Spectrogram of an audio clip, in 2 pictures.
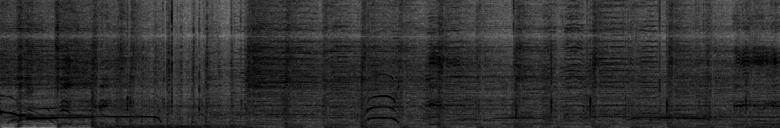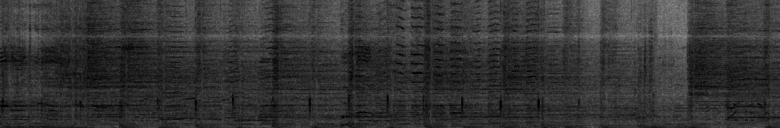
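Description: Live band starting a swing number about a second in, with a heavy bass beat, and an arena crowd cheering and whooping over it, heard from among the audience.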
